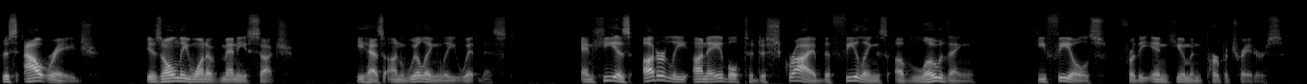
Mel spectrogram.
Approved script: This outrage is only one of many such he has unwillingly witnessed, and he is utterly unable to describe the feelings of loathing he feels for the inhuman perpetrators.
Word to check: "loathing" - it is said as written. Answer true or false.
true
